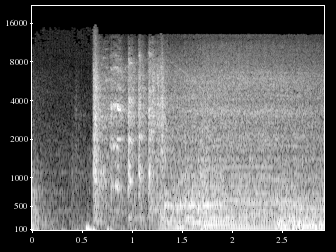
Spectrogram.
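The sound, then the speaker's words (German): A car engine cranks with a few quick chugs, catches and settles into a steady running rumble, then revs slightly as the car pulls away, setting off to Wädenswil. No one speaks. “Wir steigen darum in sein Auto.”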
